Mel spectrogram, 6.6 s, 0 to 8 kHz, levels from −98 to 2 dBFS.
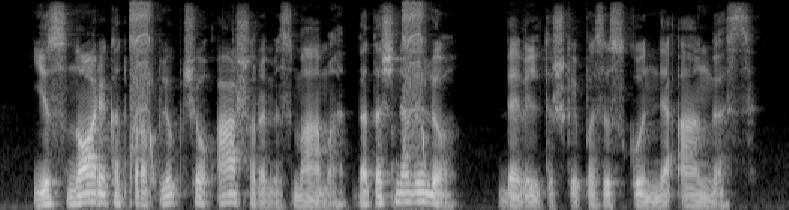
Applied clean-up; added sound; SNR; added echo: none; Drill; 11 dB; none.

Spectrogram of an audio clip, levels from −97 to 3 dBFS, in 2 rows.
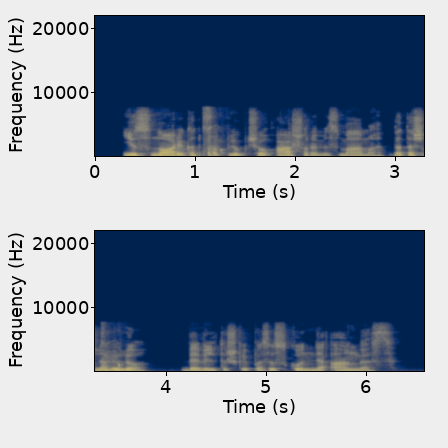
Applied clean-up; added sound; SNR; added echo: neural mask model RNNoise.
